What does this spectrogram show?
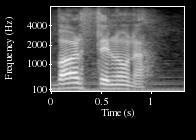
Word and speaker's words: Barcelona: word barcelona especially from people from spain they will say barcelona and they will use a th sound okay all right so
